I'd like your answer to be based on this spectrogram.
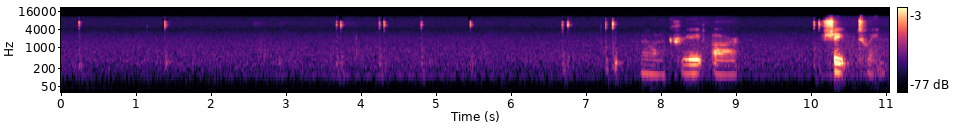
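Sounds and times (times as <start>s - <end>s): computer mouse clicks: 3.6s - 5.6s, 6.7s - 7.5s, 10.0s - 10.2s.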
